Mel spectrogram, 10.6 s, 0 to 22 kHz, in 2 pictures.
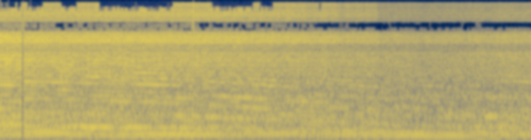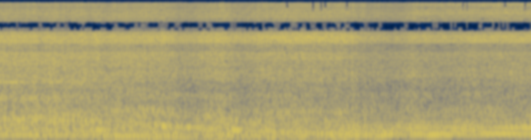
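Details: Yamaha NMAX bored up to 180cc with 34mm RPD throttle body, swapping injector from 125 to 140, valve clearance already corrected: full-throttle run pulls cleanly from low revs to a steady high scream, no misfires, popping or hesitation; AFR good.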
